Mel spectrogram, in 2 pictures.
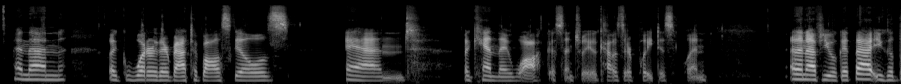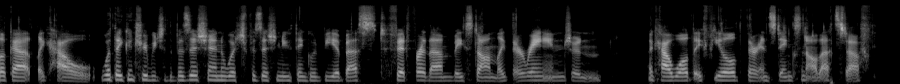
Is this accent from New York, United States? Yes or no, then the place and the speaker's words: yes; New York, United States; I'm from New York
